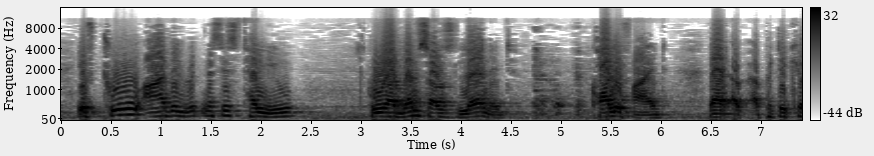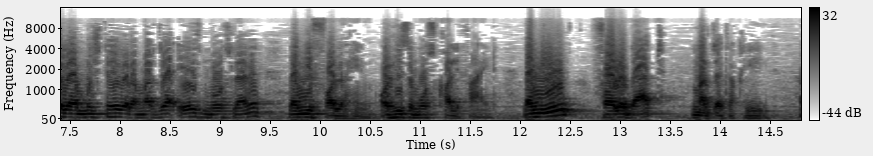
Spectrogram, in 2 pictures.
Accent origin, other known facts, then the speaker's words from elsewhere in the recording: Lahore, Punjab, Pakistan; I mention Lahore because I'm originally from Lahore.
